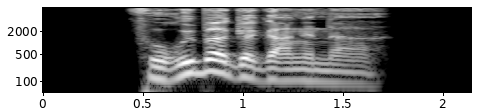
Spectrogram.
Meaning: inflection of vorübergegangen: 1. strong/mixed nominative masculine singular 2. strong genitive/dative feminine singular 3. strong genitive plural
- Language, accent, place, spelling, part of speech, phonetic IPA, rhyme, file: German, Germany, Berlin, vorübergegangener, adjective, [foˈʁyːbɐɡəˌɡaŋənɐ], -yːbɐɡəɡaŋənɐ, De-vorübergegangener.ogg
